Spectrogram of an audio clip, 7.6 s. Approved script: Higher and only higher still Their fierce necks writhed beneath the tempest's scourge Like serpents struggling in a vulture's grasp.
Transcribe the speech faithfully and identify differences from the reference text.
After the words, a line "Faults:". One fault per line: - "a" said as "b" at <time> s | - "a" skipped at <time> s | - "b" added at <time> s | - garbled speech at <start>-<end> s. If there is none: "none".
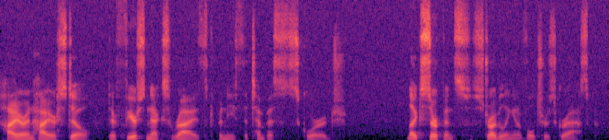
Higher and higher still Their fierce necks writhed beneath the tempest's scourge Like serpents struggling in a vulture's grasp.
Faults:
- "only" skipped at 0.4 s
